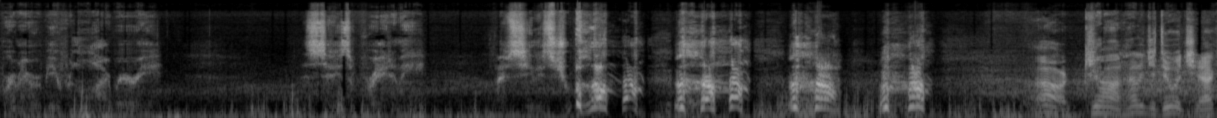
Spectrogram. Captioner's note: coughing fit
